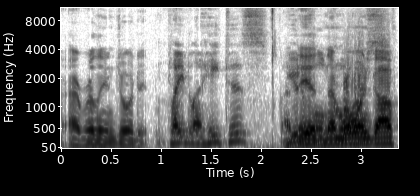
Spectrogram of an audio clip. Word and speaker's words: Lajitas: really enjoyed it played lajitas i did number one golf course in texas it is a it's amazing course man i love any course that rhymes with fajitas oh yes fajitas but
